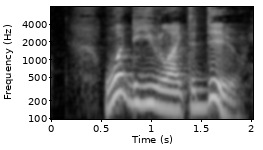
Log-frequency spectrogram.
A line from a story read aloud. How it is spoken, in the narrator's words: his father asked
